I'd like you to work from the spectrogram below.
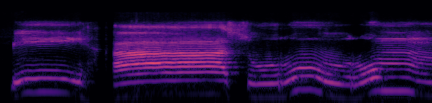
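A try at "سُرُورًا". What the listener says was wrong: Pendek. Nggak ada yang panjang Pak.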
